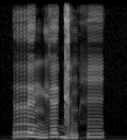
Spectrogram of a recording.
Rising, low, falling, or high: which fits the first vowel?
falling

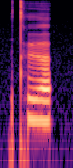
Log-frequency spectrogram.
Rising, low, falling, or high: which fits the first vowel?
low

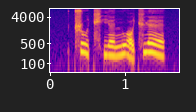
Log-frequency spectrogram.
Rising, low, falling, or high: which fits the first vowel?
falling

